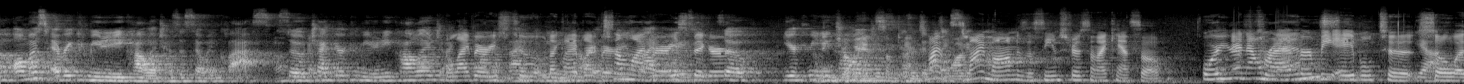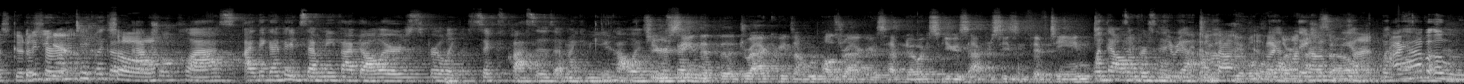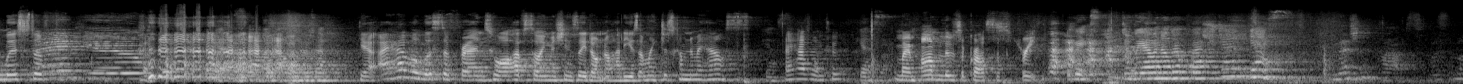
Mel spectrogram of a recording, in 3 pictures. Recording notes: Live from Leakycon. Recorded live at Leakycon Chicago.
